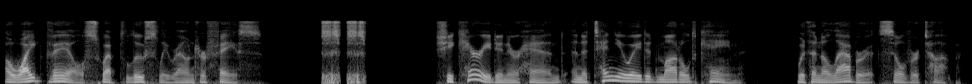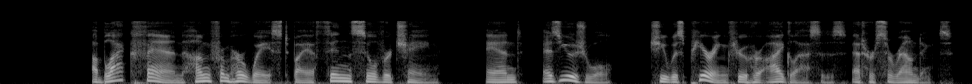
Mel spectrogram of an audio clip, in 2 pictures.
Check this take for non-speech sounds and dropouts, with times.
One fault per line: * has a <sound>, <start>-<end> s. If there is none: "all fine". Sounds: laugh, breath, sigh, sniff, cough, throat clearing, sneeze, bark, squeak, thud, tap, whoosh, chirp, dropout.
* has a laugh, 3.2-3.7 s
